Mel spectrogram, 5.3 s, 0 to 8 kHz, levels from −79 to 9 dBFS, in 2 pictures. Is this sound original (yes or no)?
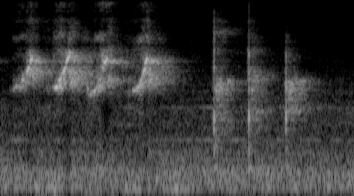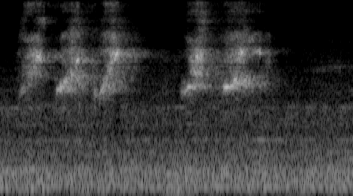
no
